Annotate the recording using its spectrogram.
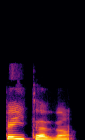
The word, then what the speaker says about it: Peytavin: Alors, il se prononce en réalité Peytavin. C'est un nom qui est lozérien. Voilà, donc on prononce le Y et la plupart des gens qui s'appellent, qui ont ce nom de famille, viennent effectivement de la Lozère, tout comme moi.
